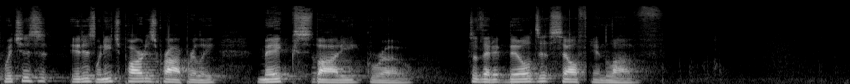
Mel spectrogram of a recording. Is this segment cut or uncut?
cut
